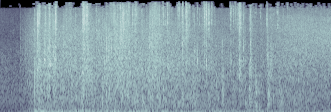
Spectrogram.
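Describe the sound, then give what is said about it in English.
A massive crash as a whale lands on top of a schooner, with a deep booming impact, splintering cracks of the mast and a roaring rush as the sail drops into the water, staying loud for several seconds. “Landed on top of the schooner, cracking the mast and dropping the sail into the water.”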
